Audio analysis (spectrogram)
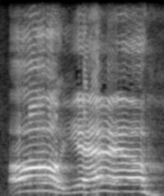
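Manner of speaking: loud, high, drawn-out cheer; exultant outburst. Real, not acted. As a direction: belt out a delighted cheer.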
